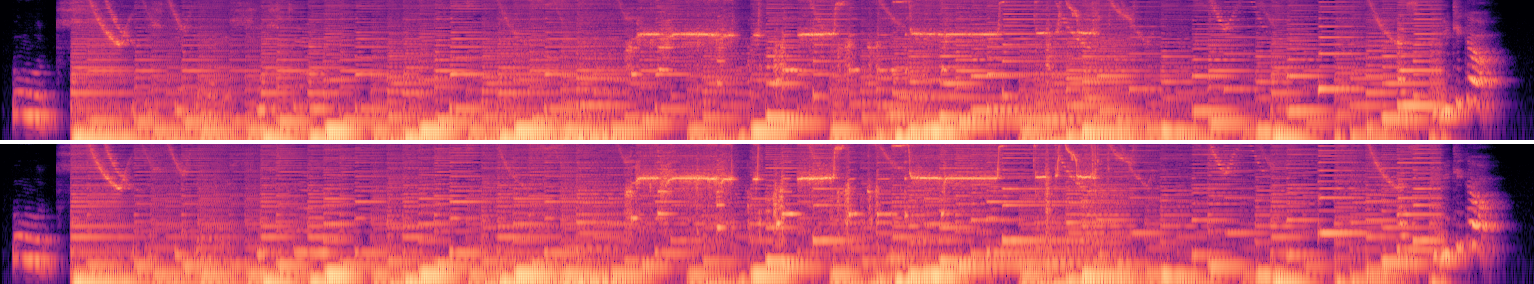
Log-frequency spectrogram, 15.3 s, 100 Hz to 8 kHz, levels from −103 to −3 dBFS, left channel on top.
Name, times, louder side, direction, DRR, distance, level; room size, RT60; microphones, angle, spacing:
voice 1, 0.1-1.0 1.3-3.3 8.8-11.4 14.0-15.0, left 1 dB, 20° left, 0.5 m, -32 dB
sound 1, 0.7-14.4, equal, 50° right, 0.9 m, -20 dB
sound 2, 6.2-11.1, right 4 dB, 70° right, 0.5 m, -23 dB
2.4 x 2.1 x 2.7 m
head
